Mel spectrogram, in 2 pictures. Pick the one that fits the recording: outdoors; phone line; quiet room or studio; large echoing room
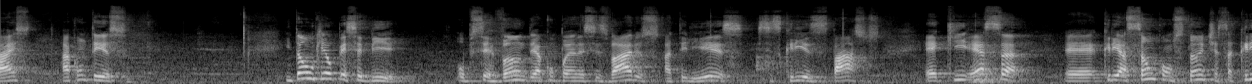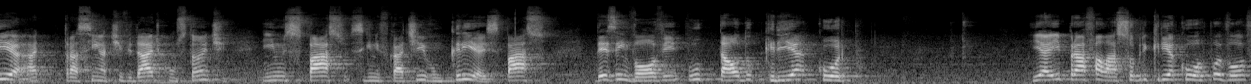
large echoing room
